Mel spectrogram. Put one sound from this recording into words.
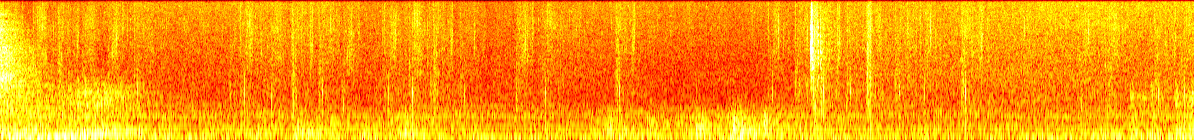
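Footsteps walk steadily across a stone floor.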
